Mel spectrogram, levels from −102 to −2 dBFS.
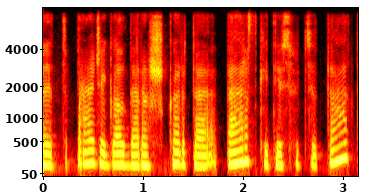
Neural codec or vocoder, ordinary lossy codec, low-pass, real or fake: codec, 16 kHz, 4 kbps, FreqCodec, smaller model; Opus, 64 kbps; 7.2 kHz; fake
